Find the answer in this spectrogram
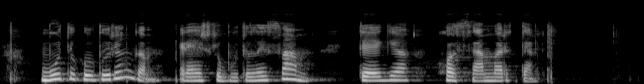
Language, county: Lithuanian, Marijampolė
